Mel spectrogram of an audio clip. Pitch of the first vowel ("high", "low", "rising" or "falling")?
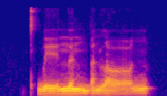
rising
